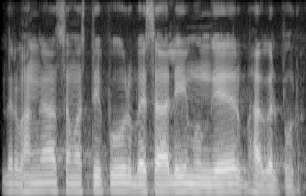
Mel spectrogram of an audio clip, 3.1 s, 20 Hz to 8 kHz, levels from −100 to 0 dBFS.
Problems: none marked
